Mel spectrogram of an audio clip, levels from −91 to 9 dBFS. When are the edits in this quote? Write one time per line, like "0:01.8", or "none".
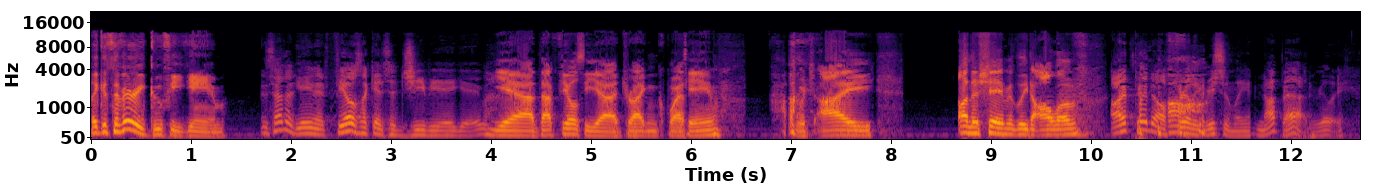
0:02.0
0:04.9
0:05.9
0:09.4
0:11.6

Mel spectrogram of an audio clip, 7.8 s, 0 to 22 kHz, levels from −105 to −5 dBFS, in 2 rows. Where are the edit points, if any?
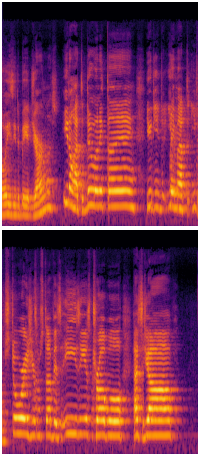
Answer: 0:01.2
0:03.0
0:03.4
0:03.9
0:04.6
0:05.7
0:06.7

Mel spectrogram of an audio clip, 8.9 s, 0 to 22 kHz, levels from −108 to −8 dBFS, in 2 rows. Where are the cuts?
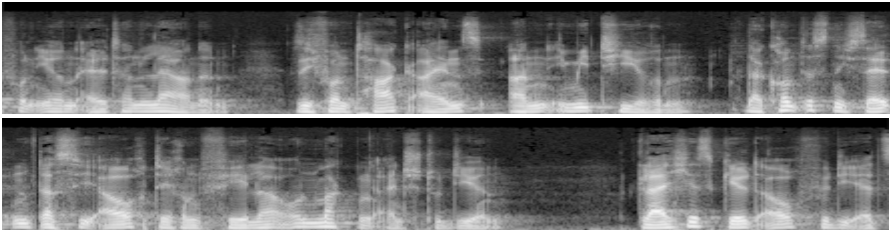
0:04.6

